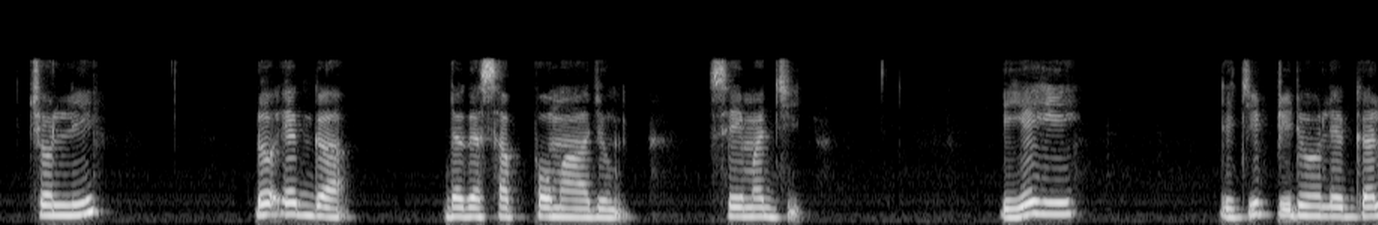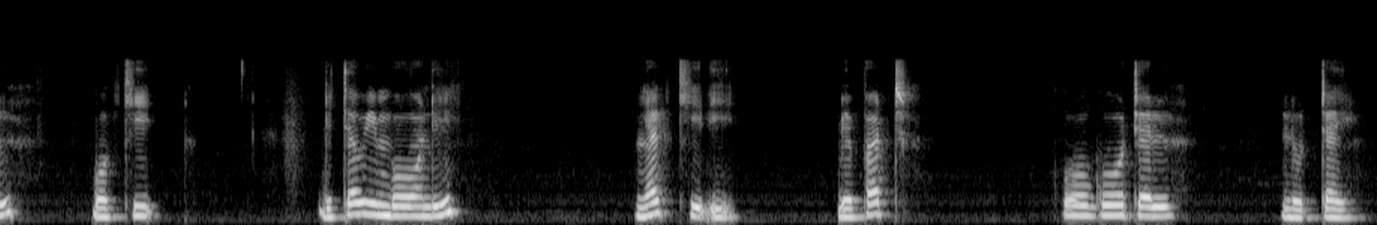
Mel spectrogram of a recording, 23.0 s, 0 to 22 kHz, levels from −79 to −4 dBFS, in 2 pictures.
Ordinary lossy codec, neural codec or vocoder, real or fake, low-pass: Opus, 64 kbps; none; real; 7.2 kHz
